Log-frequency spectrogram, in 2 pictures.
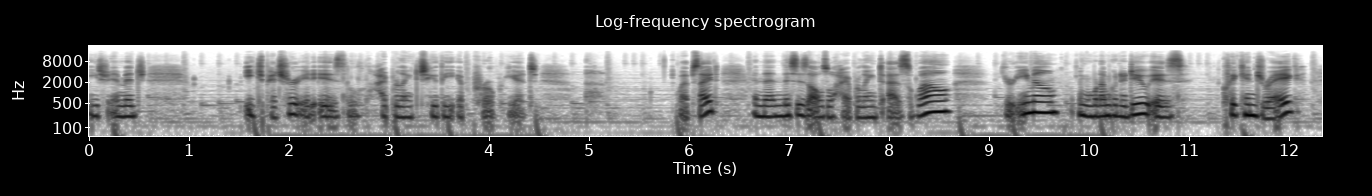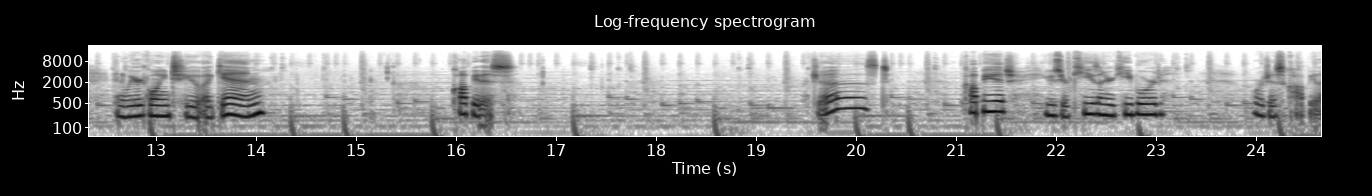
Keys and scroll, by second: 22.1 super+c.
